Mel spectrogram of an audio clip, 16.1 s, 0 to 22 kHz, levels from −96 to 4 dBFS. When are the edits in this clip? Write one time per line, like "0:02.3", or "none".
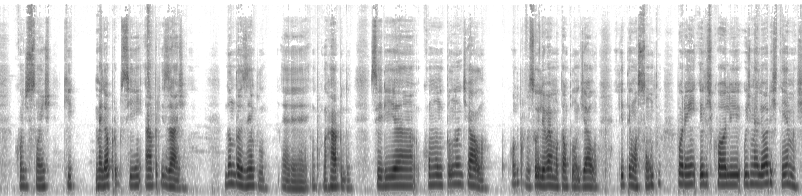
none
